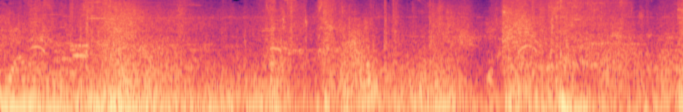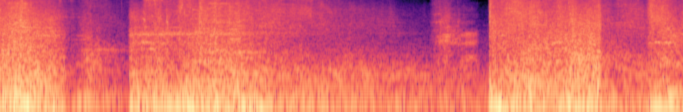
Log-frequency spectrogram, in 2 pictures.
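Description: Game spell effects burst and clash loudly during a fight.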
